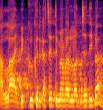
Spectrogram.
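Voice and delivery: ordinary talk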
